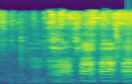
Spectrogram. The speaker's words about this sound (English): Oh, you really need all these keys. Nah, this one's the master. I just keep the rest here because I like the jingle.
